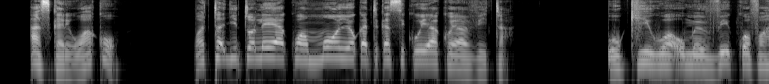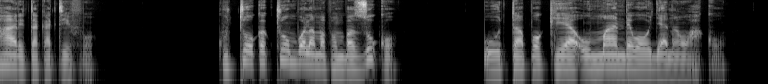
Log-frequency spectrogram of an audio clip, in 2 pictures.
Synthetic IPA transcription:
askaɾiwakɔ | wʔataʄitɔlɛakwamɔjɔkatikasikujakɔjavita̰ | ukʰiwaʔumɛvikwafaɦaɾitakatifṵ | kutɔkatɔmbɔlamapambazukɔ̰ | utapɔkɛaʔumandɛwauʄana̰wa̰kɔ̰

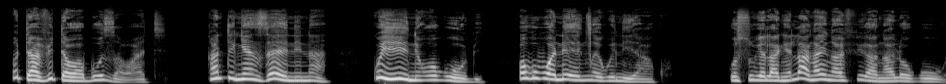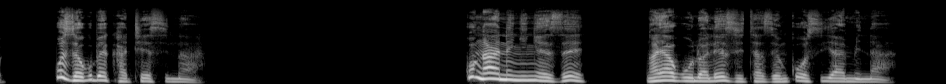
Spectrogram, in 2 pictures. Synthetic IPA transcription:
ud̥ʱavid̥ʱawaβuzawa̰ːtʰi̥ | ɣantʼiŋɛnd͡zʱenina | ɣujinioɣuβi | oɣuβɔnɛːŋ͡ǀeɣwinijaːkʰɔ̥ | ɣusuɣɛlaŋɛlaŋaiŋafiɣaŋalɔɣuːwɛ | ɣuzɛɣuβɛkʰatʰesina | ɣuŋaniŋiŋɛzɛ | ŋajaɣulwalezitʰazɛŋkʼosijamina

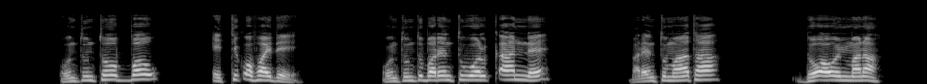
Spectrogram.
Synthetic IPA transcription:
ʔʊnt̪ːʊnt̪ːoʊbːɐw | ɪt̪ːɪkʼɔfɐjd̪ḛː | ʔʊnt̪ːʊnt̪̬ːʊbɐɾɛnt̪ːʊwɔlkʼːaːnːɛ | bɐ̰ɾɛnt̪ːʊmaːt̪aː | d̪ɔʔɐwɪmːɐnɐ

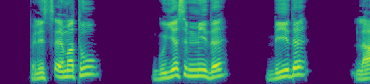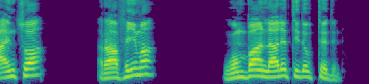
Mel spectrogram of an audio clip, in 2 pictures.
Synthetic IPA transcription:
pɛlɪst̪ʼeːmɐt̪uː | ɡʊjːɛsɪmːiːd̪ɛ | biːd̪ɛ | laːʔɪnt͡sːʊwaː | ɾaːfiːmɐ | wɔmbaːnlaːlɛt̪ːiːd̪ɛʊt̪ːe̞ːd̪ɪnɔ̥

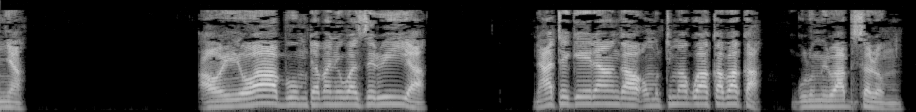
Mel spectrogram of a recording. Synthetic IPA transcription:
ɲa | a̰wojowaːβumutaβaniwaze̞ɾuija | nate̞ɡe̞ːɾaːŋɡaomutimaɡwaːkaβaka̰ | ɡulumiɾwabusalomu

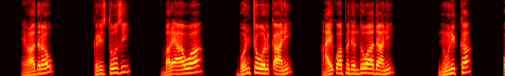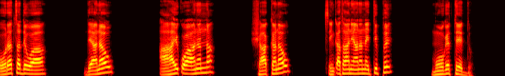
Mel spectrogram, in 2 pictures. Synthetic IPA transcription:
hɛ̰waːd̪ɪɾɐw | kɪɾɪs̬t̪ːo̞ːs̬ɪ | bɐɾɛaːwʊwaː | bɔnt͡ʃːɔwɔlkʼːaːn | hɐ̰jkʼʊwaːpːɛd̪ɛnd̪ɔwaːd̪aːn | nuːnɪkːɐ | o̞ːɾɐt͡sːɐd̪ɛʔʊwaː | d̪ɛʔɐnɐw | ʔaːhɐjkʼʊwaːanɐnːɐ | ʃaːkːɐnɐw | t͡sʼɪŋkʼːɐt̪aːnɪaːnɐnːɐɪt̪ːɪpːɛ | mo̞ːɡɛt̪ːe̞ːd̪ːɔ

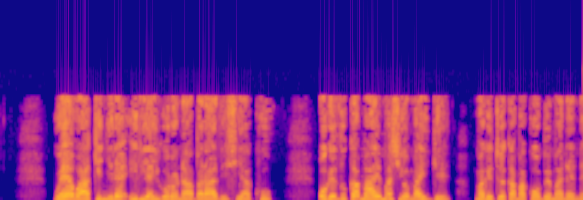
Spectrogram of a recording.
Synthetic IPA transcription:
wɛwakiɲiɾɛʔiɾiaiɣoɾonabaɾaðiɕiakʰu | oɣeðukamaemaɕijɔmaiɡe | maɣetwekamakɔːbemanɛnɛ

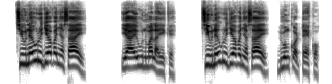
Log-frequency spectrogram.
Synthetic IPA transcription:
t͡ʃiwneuɾod͡ʒehɔvaɲasajɛ | jaɪunmalaɪkɛ | t͡ʃiwneuɾod͡ʒɪhɔvaɲasajɛdwoŋkɔtɛkɔ̰

